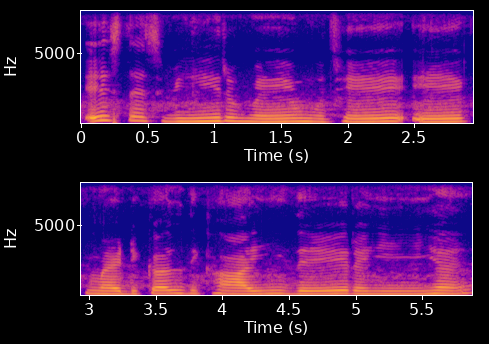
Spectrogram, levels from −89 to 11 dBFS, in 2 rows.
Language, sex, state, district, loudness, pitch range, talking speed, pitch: Hindi, female, Madhya Pradesh, Katni, -16 LUFS, 205-230 Hz, 100 wpm, 215 Hz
